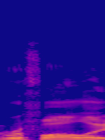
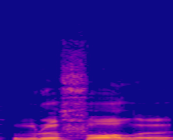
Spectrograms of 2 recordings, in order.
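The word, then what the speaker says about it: Rafale: to correct me that it is not Rafala, it is Rafal or Raphael and it is Rafala if you're saying it in the French way. If you're saying it in English, it's Rafal.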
